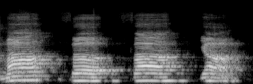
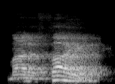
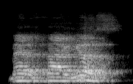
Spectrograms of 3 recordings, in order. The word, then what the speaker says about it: Mattathiah: Now, it's pronounced Ma-tha-tha-ya. All right, it's H4993. Mattathiah. Mattathiah. It's Mattathiah or Mattathias in the Greek.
